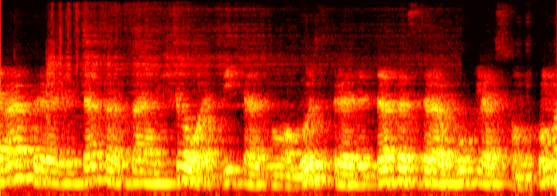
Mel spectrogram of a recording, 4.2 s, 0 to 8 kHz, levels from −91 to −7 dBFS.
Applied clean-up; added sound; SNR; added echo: neural separator model SepFormer DNS4.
